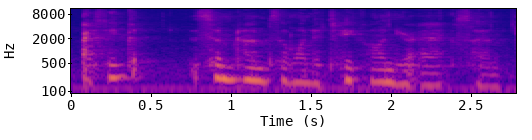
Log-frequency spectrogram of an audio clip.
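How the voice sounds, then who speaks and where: A woman speaks softly her way through one side of a casual conversation in an ASMR role-play. Her voice is low and hushed, slipping between soft soft voice and murmur in a rambling, confiding way. Clear background noise sits behind her. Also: lively intonation, fairly quick. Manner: soft-spoken with occasional low murmured words.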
